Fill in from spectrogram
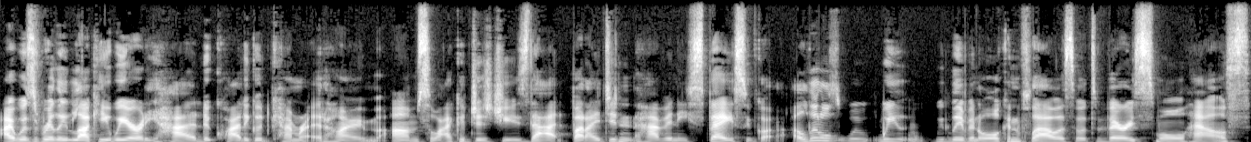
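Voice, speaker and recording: With an Australian accent, a woman talks very fast with hardly any pauses, fairly even intonation, a bright, sharp tone and fairly low pitch. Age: 20s. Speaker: studio owner. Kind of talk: casual interview. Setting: studio.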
